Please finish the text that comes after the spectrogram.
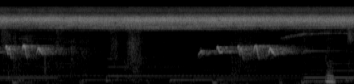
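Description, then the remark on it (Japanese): A wild bird calls nearby, seemingly right overhead, in two bursts of quick, stepped chirping notes, separated by a short pause, over a steady buzzing background of insects and low hum. “近くで鳴ってるな、でも。見れそうな感じもするけど。うん。ちょうどなんか真上ぐらいでなってそうな気がめっちゃするんだけどね”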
